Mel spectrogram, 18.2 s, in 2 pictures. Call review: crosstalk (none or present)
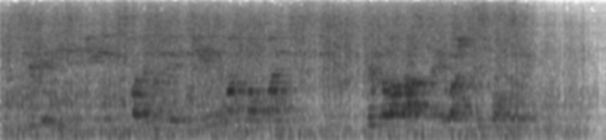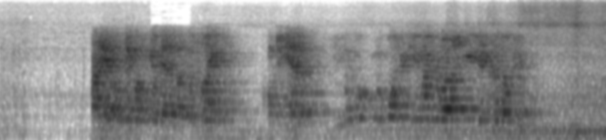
none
